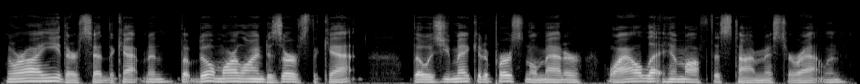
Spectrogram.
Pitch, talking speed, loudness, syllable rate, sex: 115 Hz, 200 wpm, -18 LUFS, 5.2 syllables/s, male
